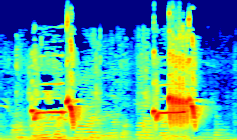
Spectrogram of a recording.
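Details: Bar-winged prinia in a cage out in the sun, calling eagerly with two quick strident phrases of a held high note and a sharp upward twist, about one and a half seconds apart; soft low hum beneath.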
